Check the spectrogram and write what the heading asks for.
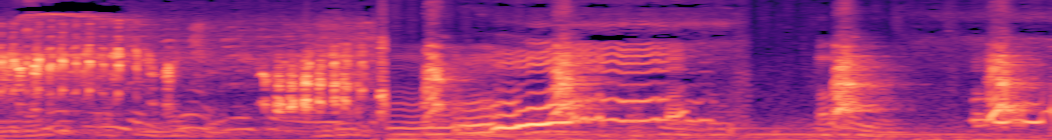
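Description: A raccoon's rapid trilling chitter, then a puppy whining in a long, wavering, rising whine followed by two short yips.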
